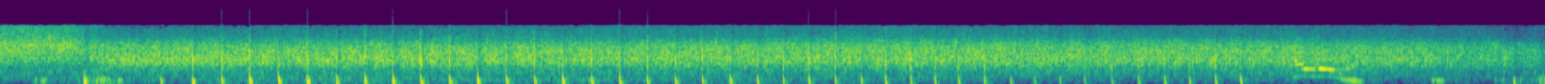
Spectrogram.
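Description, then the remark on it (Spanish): A standing audience applauds for Jesus Christ in a steady, rhythmic unison clap, dozens of sharp beats over a dense wash of scattered clapping, sustained and loud before tapering off near the end as a voice briefly rises. “Vamos a dar un aplauso a Jesucristo fuerte por esta mesa que el Señor nos sirve en esta noche.”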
